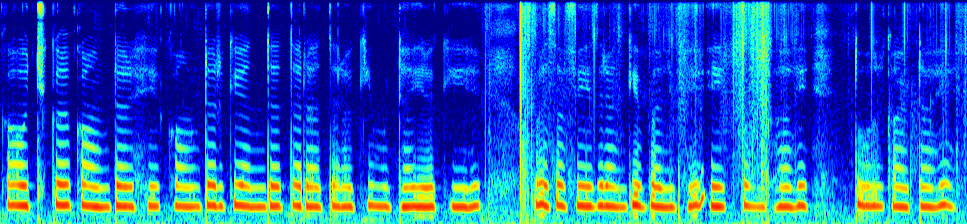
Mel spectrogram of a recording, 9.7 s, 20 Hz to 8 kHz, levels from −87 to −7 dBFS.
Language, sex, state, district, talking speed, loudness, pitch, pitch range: Hindi, female, Madhya Pradesh, Bhopal, 150 wpm, -26 LUFS, 265 Hz, 255-270 Hz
